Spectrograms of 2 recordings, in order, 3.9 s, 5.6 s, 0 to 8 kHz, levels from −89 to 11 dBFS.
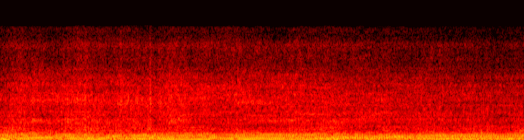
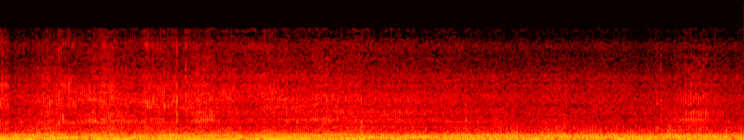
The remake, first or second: first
